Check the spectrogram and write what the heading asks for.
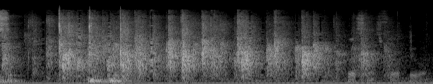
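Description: A small crowd of people applauding, with a few voices calling out among the clapping. The applause dies down near the end.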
